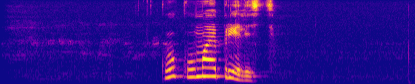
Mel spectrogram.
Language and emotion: Russian, positive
